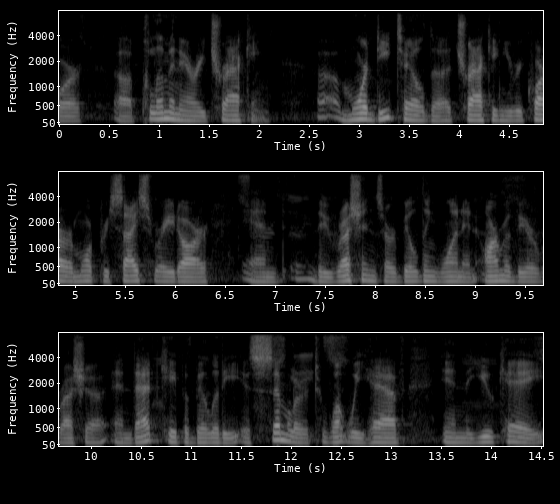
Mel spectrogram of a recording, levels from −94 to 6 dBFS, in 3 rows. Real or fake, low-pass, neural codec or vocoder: real; 7.2 kHz; none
